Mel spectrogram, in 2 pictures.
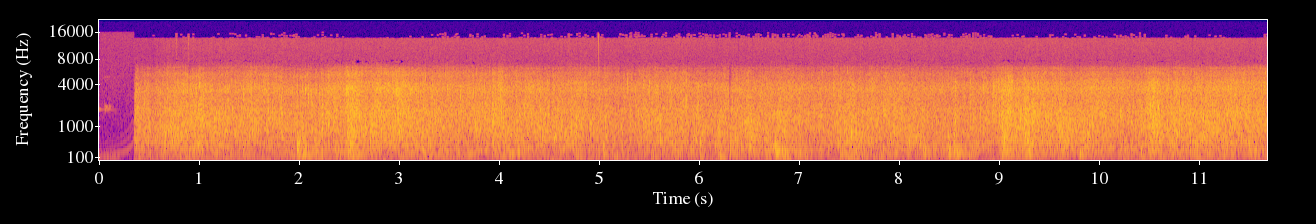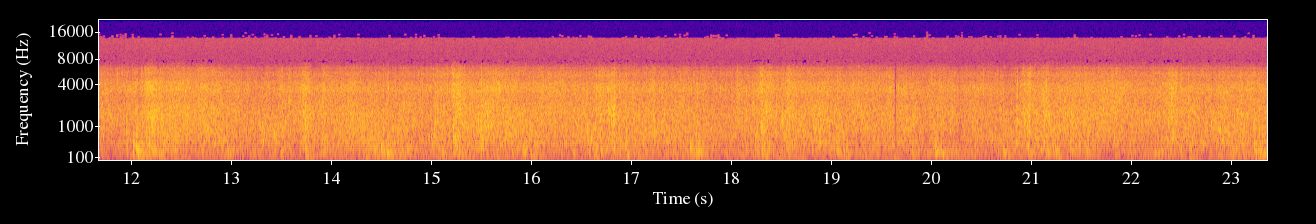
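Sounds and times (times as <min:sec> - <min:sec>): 
bow washing up and down: 0:00.0 - 0:23.3.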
